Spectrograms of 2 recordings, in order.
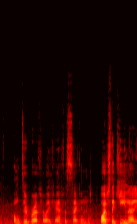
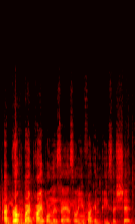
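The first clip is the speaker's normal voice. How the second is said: angry outburst; 9 semitones higher, 8 dB louder than usual. Real, not acted. Pipe broke mid-fight.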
